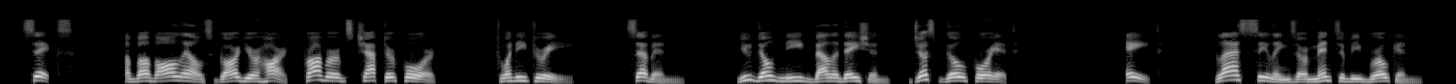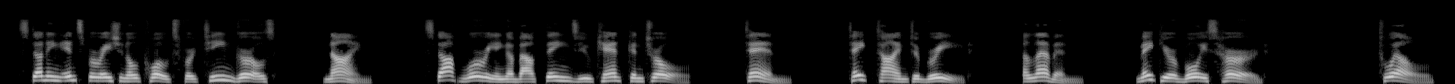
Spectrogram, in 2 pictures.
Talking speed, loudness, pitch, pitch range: 110 wpm, -20 LUFS, 160 Hz, 145-175 Hz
